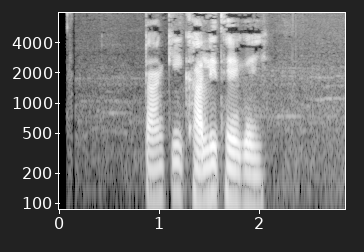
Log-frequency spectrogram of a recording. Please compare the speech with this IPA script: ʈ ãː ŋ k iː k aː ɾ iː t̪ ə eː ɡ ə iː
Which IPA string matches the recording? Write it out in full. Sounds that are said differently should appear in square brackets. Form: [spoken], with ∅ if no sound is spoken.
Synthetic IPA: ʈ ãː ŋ k iː [kʰ] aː [l] iː [t̪ʰ] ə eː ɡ ə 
